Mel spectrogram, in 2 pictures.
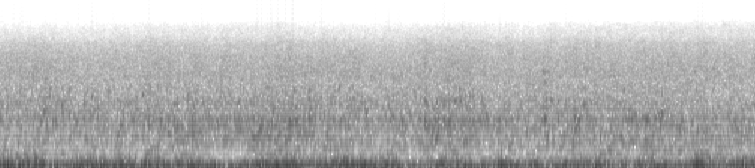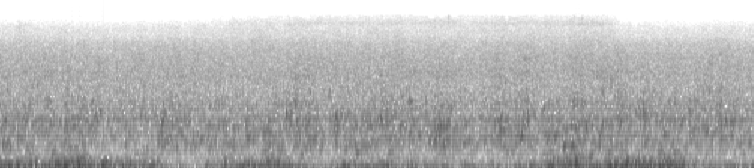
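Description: Shallow, clear stream babbling as it runs over a stone bed and a small riffle, a steady rush of water. An uneven low rumble comes and goes underneath and eases off about six seconds in.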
